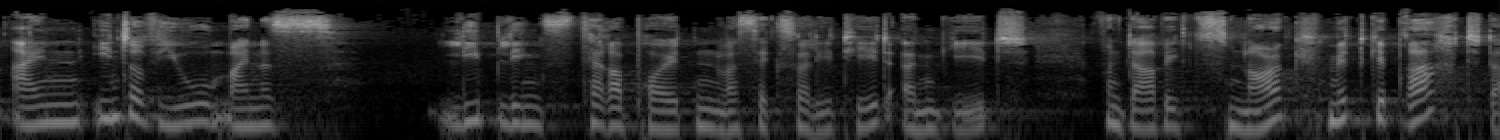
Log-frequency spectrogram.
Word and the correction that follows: Schnarch: David Schnarch wird ausgesprochen.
